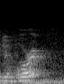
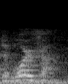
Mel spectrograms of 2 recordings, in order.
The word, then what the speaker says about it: Dvorak: I say, please pronounce his name Dvorak, not Dvorka.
